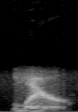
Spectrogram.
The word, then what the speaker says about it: Ler: and then there's Lair. That's how they pronounced it. L E R. It's short for something else, but Lair as in Curly and Moe.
